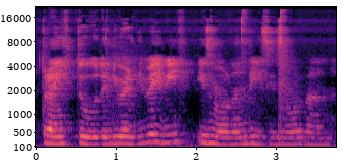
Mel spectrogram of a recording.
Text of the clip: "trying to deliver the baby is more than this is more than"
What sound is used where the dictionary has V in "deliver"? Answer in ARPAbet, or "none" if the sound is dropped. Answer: B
